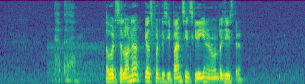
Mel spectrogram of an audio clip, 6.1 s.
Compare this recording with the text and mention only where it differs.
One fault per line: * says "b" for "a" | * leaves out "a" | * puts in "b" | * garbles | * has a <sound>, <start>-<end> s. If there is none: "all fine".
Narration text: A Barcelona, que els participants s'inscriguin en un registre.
* has a throat clearing, 1.1-1.7 s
